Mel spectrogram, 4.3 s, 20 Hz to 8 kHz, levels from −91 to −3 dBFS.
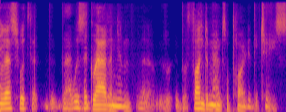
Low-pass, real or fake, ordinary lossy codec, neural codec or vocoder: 7.2 kHz; fake; MP3, 48 kbps; codec, 16 kHz, 0.5 kbps, FreqCodec, larger model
